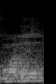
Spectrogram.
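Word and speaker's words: honest: হয়ে যাচ্ছে, তাই আমরা বসাবো an hour, N অনেস্ট ম্যান, এইচ ও এন ই এস টি অনেস্ট ম্যান, N year H ই আই R, hair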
